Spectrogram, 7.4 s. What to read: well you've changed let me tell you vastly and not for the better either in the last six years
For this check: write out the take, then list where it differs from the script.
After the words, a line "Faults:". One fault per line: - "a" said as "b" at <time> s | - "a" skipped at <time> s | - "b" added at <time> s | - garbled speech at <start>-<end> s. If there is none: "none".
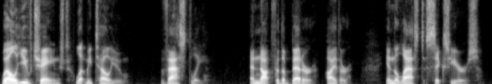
well you've changed let me tell you vastly and not for the better either in the last six years
Faults:
none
